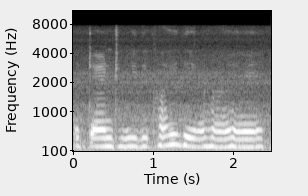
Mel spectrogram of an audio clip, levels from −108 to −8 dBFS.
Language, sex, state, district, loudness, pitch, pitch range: Hindi, female, Uttar Pradesh, Saharanpur, -12 LUFS, 195 Hz, 185-195 Hz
